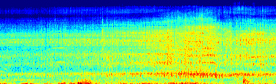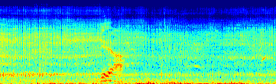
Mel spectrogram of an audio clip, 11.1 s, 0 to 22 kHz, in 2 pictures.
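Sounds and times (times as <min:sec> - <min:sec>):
small electric motor whining: 0:00.0 - 0:11.0
toy car rattling over ground: 0:00.0 - 0:11.0.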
